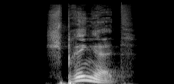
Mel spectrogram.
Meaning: second-person plural subjunctive I of springen
- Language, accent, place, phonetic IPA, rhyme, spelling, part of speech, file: German, Germany, Berlin, [ˈʃpʁɪŋət], -ɪŋət, springet, verb, De-springet.ogg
